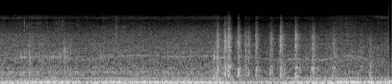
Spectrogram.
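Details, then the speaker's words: Fox-body Mustang with budget turbo 302 GT40 build, about 500 hp, broken T5 manual transmission: irregular loose metallic clatter bursts over low drivetrain rumble while limping to garage; owner guesses broken input, third gear and countershaft teeth; quiet with clutch pressed. "We ended up breaking Dad's T5 transmission. It sounds like a box of bolts when you actually drive around a little bit with it naturally because there's probably teeth all over the bottom of the transmission."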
